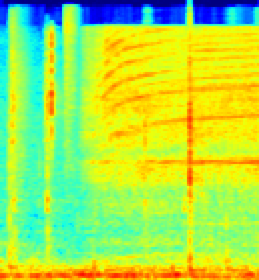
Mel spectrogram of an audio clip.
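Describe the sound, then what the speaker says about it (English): A Dremel rotary cutting tool spins at high speed, its shrill whine running steadily close by under a few short knocks and clicks. "Okay, I got myself my Dremel cutting tool."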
